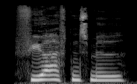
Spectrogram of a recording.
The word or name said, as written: fyraftensmøde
